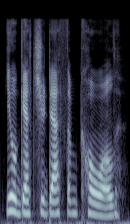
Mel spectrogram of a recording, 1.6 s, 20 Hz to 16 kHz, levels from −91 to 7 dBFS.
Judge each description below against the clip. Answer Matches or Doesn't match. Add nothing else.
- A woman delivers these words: Matches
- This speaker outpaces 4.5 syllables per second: Doesn't match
